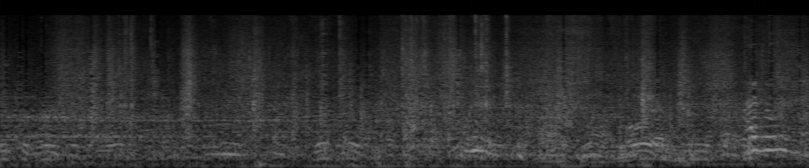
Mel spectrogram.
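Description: Indistinct, low voices of several people talking quietly in the background, with no clear words.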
